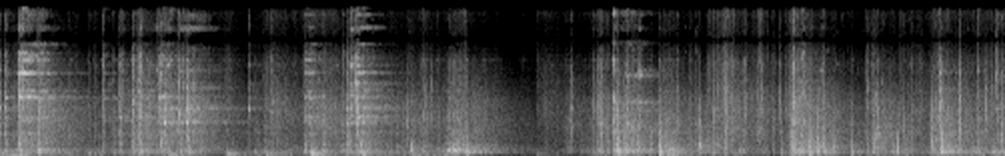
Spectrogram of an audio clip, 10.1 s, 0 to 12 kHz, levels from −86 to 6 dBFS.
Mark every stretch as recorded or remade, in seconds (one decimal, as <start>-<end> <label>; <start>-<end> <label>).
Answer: 0.0-2.5 remade; 2.5-4.2 recorded; 4.2-6.8 remade; 6.8-10.1 recorded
